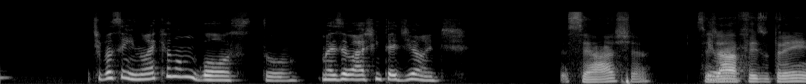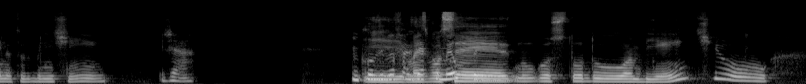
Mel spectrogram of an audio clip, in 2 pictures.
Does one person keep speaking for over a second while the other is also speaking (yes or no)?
yes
